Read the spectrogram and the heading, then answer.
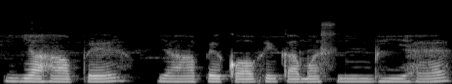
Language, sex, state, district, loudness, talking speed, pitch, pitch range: Hindi, male, Bihar, Begusarai, -23 LUFS, 120 wpm, 135 Hz, 130-140 Hz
